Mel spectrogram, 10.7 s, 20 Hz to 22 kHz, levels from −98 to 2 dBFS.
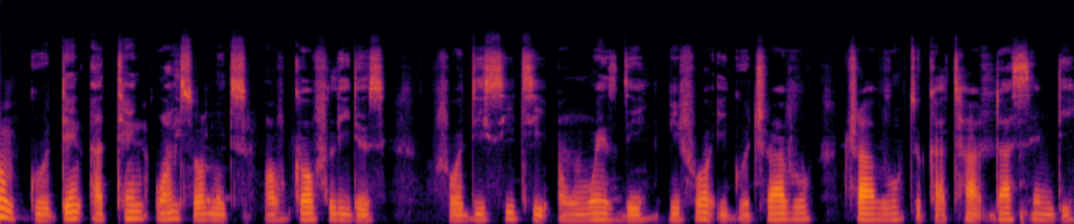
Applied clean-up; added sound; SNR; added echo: neural mask model DeepFilterNet 3.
